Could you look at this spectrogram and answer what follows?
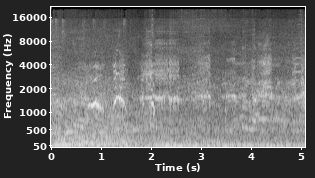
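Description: Mangala ducks call at a busy poultry market, with honking quacks rising over a constant crowd murmur and nearby chatter.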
